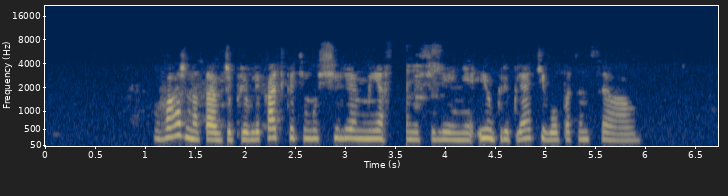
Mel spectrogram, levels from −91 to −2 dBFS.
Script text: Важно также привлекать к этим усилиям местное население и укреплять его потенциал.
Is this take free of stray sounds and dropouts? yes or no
no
